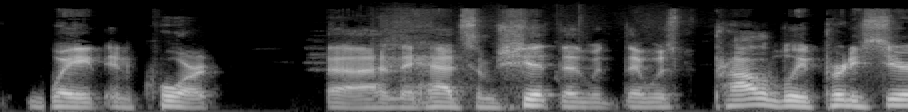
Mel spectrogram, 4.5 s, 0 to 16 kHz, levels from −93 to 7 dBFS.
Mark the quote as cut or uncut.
uncut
